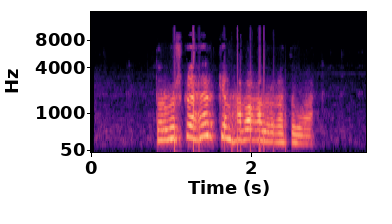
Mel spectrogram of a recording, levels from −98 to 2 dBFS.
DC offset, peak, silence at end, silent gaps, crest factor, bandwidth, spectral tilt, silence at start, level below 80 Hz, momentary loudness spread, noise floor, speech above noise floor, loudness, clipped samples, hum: under 0.1%; -2 dBFS; 0.7 s; none; 20 dB; 11 kHz; -6 dB/octave; 0.85 s; -54 dBFS; 11 LU; -63 dBFS; 45 dB; -19 LUFS; under 0.1%; none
